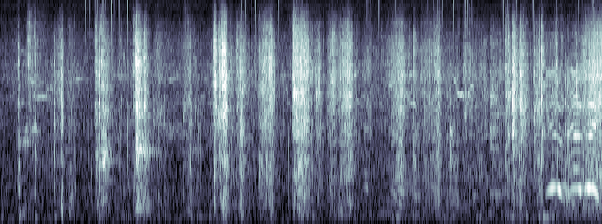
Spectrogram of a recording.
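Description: Wrestlers scuffling on grass, with indistinct shouting and a run of sharp knocks and thuds.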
